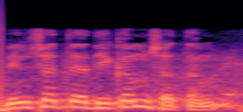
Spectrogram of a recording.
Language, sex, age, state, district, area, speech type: Sanskrit, male, 60+, Odisha, Balasore, urban, spontaneous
